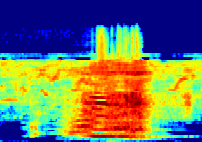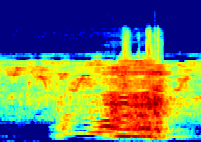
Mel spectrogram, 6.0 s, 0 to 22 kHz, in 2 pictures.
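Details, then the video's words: Male lion at Tembe Elephant Park, recorded 26 October 2013: two long, deep, moaning roars, each swelling for about a second and then fading, separated by a quieter pause. "Male Lion at Tembe"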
